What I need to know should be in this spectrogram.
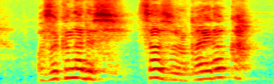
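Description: A young woman speaks brightly, close by.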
